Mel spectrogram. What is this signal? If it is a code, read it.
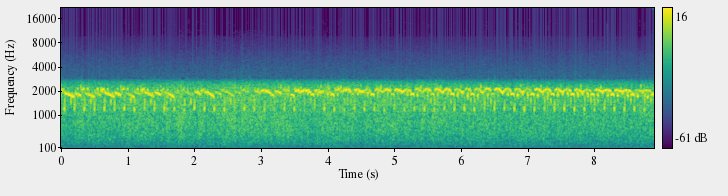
SSTV (slow-scan television), Robot 36.
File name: sstv / R36-JA3QJQ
